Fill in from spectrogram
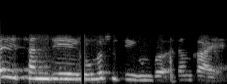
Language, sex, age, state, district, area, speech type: Manipuri, female, 30-45, Manipur, Imphal West, urban, conversation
